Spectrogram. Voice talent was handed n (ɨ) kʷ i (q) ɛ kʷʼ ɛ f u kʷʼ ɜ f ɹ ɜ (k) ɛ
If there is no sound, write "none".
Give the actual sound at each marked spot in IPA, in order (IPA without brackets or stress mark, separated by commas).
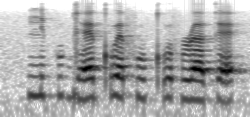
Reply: i, ɡʱ, k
